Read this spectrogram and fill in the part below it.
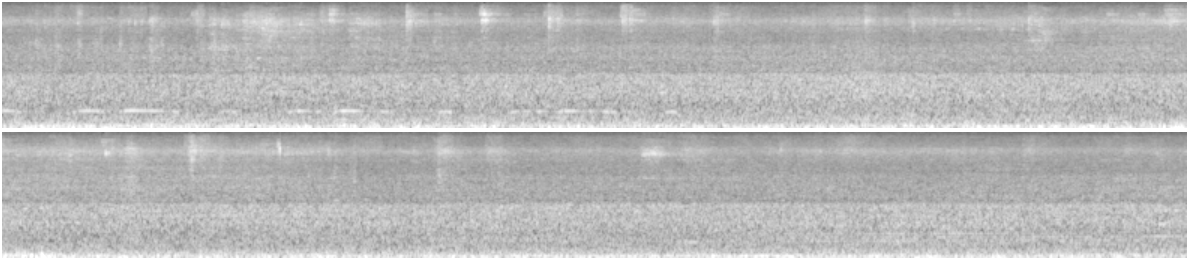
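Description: Wind blows steadily outdoors, rumbling across the microphone.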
